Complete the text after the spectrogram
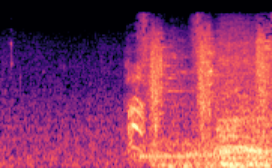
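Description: A sword strikes a creature with a sharp hit.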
